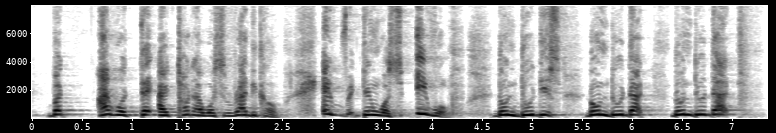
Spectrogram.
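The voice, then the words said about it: African accent. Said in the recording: “I have an African accent.”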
